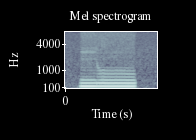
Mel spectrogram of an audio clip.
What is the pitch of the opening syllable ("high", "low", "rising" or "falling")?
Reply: low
